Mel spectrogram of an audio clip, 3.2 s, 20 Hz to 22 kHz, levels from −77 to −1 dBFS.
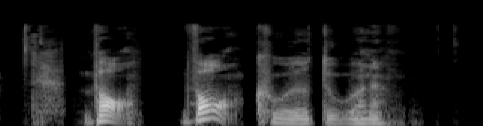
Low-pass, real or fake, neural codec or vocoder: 10.8 kHz; fake; vocoder, 48 kHz, 128 mel bands, Vocos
